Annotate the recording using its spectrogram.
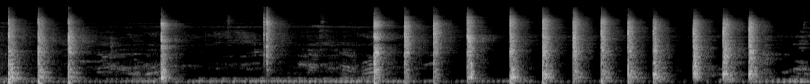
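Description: Hammer blows on green bamboo poles, nailing them to a wooden beam. A few spaced strikes come first, then a quick even run of about three a second from a little before the middle, each with a short ringing tail.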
